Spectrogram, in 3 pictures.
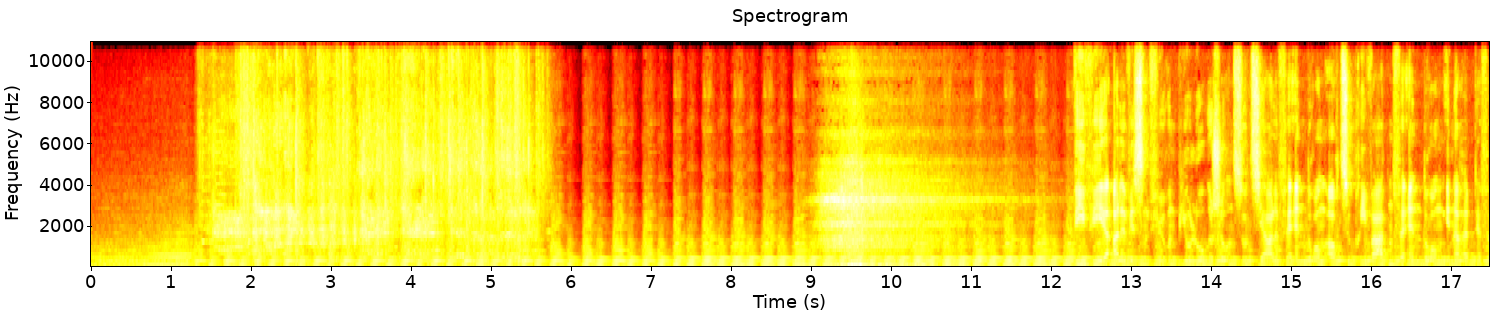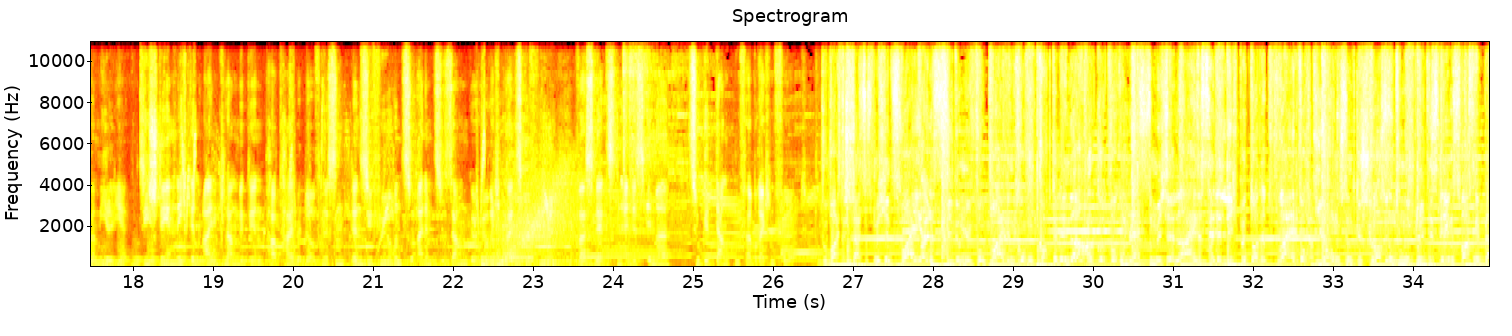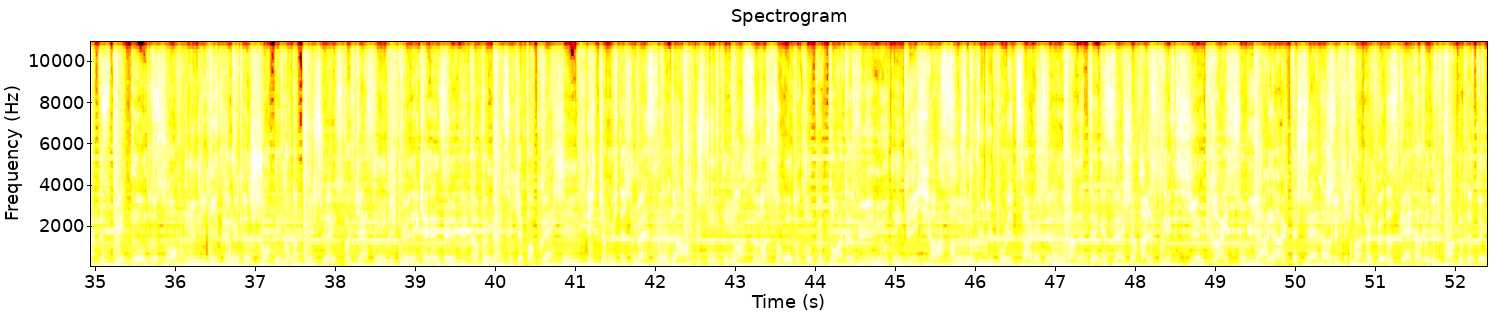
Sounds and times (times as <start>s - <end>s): Music: 0.0s - 52.4s
Speech: 3.4s - 5.7s, 12.3s - 27.0s, 40.6s - 46.1s.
